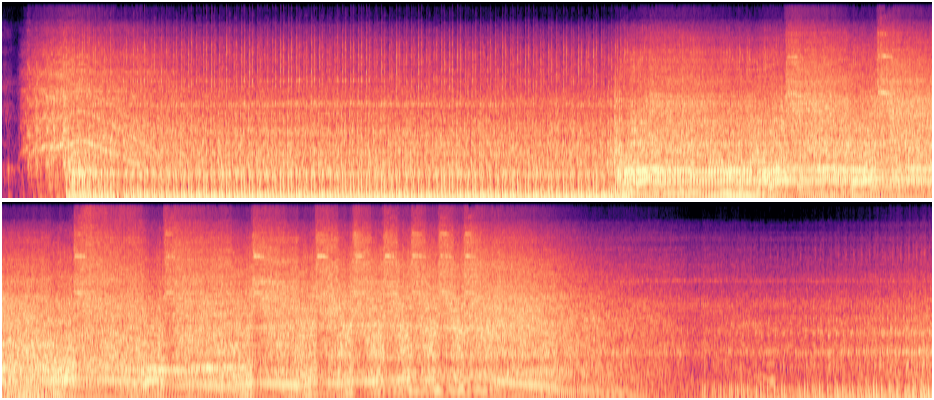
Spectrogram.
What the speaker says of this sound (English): we'll turn it on and rev it up right now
